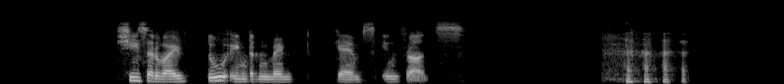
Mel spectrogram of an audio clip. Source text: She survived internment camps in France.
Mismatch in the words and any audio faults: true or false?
true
